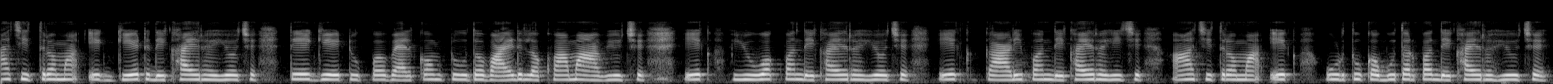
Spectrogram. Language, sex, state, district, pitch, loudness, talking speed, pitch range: Gujarati, female, Gujarat, Valsad, 225 Hz, -15 LUFS, 145 wpm, 215-230 Hz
